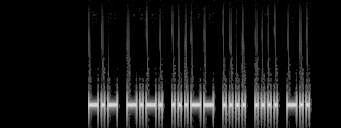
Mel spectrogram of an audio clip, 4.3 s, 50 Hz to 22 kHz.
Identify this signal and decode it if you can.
Morse code, heard as a keyed tone, about 32 wpm, 700 Hz. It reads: KC3HHD
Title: USA Call Signs - 6 Characters - 2x Character Spacing - 30wpm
